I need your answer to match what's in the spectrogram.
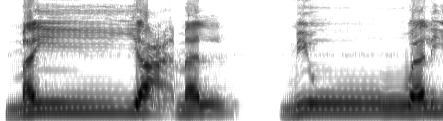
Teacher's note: Jadi, ghunnah dilakukan selama dua harakat.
